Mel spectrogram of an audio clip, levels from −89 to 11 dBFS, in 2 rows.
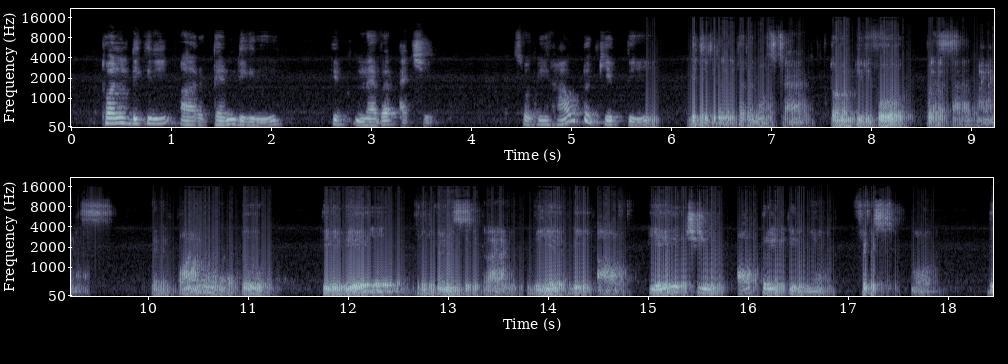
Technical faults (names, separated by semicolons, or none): buffer tearing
